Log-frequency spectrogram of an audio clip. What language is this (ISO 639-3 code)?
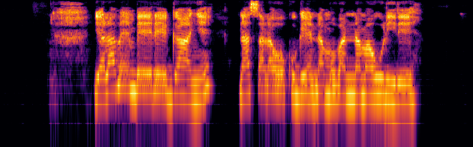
lug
